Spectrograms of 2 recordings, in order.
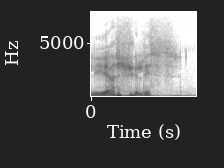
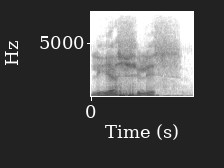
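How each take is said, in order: Both takes have the same delivery.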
